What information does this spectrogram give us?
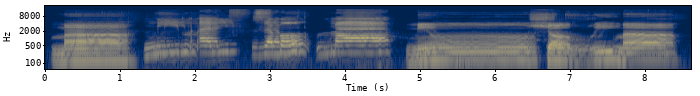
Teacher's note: آگے دیکھیں میم کے بعد الف ہے، اور یہاں پر الف سے پہلے زبر ہے، تو الف مدہ ہوگا، ایک الف کی مقدار کھینچ کے پڑھیں گے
